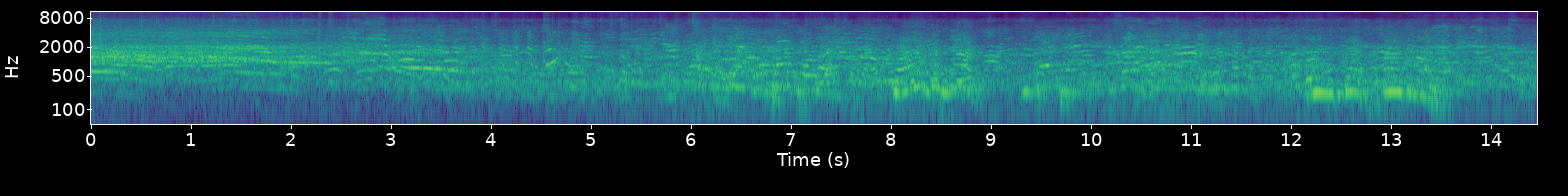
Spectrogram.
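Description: Many children chattering and calling out at once, a dense hubbub of overlapping young voices, loudest in the first few seconds.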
